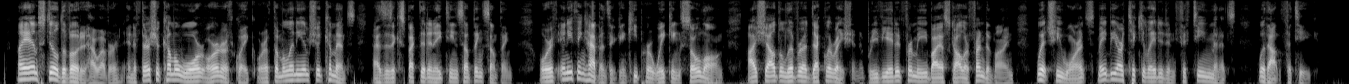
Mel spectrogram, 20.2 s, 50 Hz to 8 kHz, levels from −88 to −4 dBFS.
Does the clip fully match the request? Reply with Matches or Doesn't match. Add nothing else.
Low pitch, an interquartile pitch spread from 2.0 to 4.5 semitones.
Doesn't match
